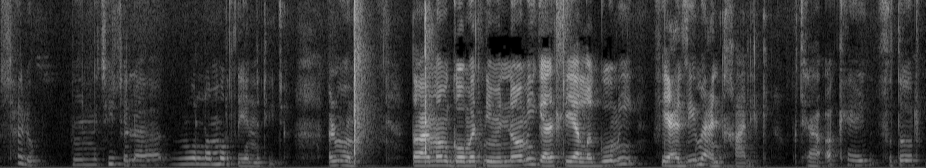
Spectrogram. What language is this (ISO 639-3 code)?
ara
